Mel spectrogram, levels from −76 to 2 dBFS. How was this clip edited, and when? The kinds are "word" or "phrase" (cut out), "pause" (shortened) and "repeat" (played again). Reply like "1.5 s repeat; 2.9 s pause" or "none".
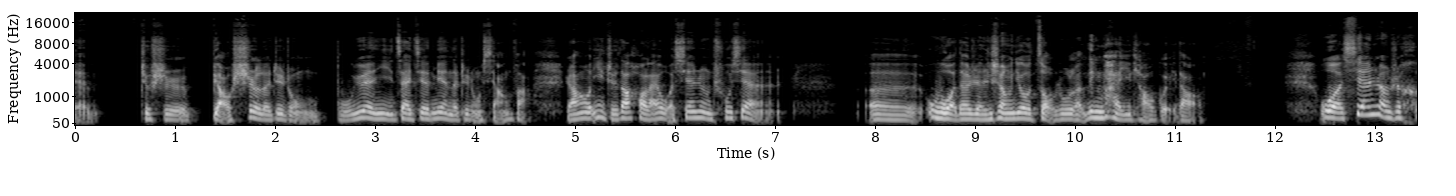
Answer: none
